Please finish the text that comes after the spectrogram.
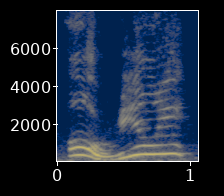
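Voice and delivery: Oh, really? rising high in surprise; surprised really. Shown as a demonstration. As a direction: react with surprise. Surprised reply in dialogue.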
